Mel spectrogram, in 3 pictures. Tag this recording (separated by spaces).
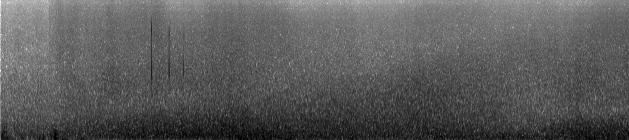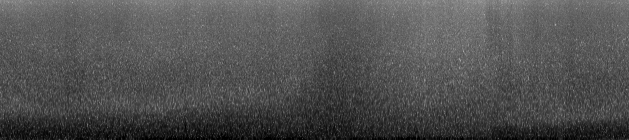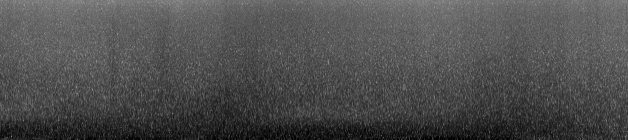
beach field-recording ocean water waves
